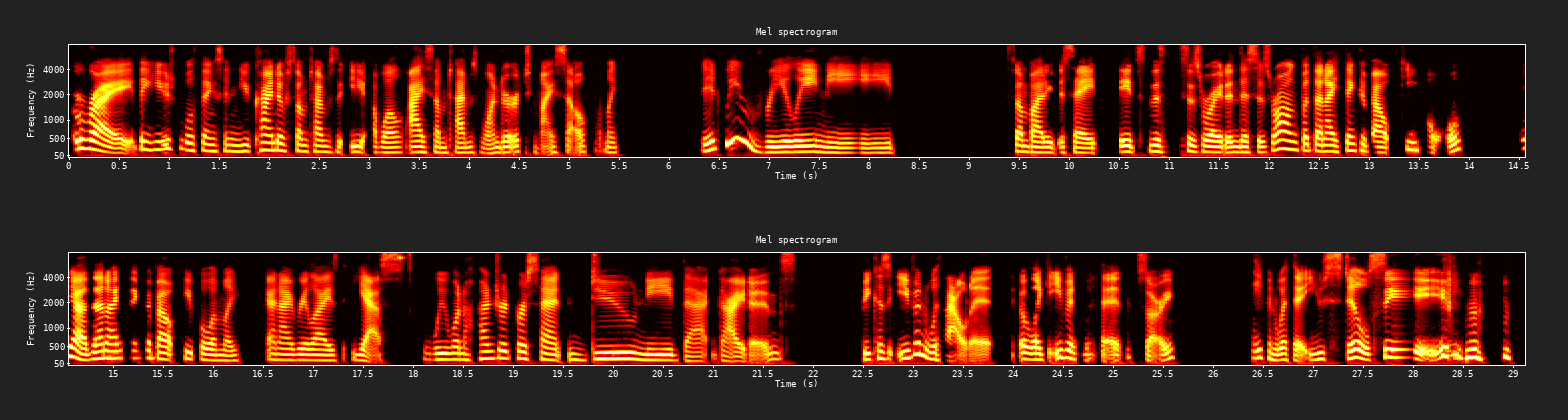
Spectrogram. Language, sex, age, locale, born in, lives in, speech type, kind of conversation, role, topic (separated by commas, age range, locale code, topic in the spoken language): English, female, 35-39, en-US, United States, United States, conversation, unstructured, none, How do you decide what is right or wrong?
